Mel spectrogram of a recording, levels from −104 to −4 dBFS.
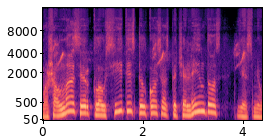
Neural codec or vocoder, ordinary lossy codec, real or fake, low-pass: vocoder, 44.1 kHz, 128 mel bands, Pupu-Vocoder; Opus, 24 kbps; fake; 14.4 kHz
